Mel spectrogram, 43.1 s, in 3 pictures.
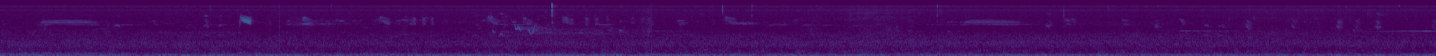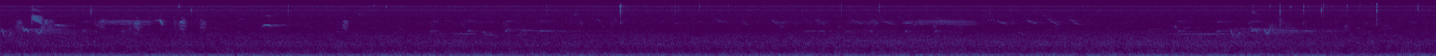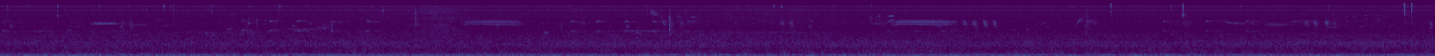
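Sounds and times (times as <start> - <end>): faint bird chirps and calls: 26.0 - 43.0.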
